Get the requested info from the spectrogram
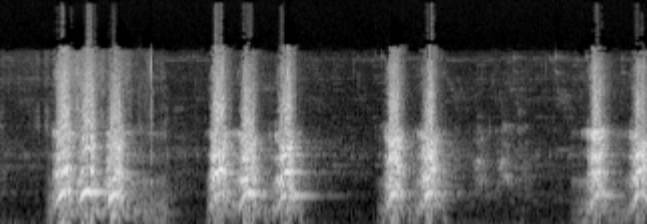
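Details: Pet dog barking in short bursts of two or three sharp, harsh barks, the groups separated by brief pauses of about a second and repeated four times, with faint soft noises in one gap.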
